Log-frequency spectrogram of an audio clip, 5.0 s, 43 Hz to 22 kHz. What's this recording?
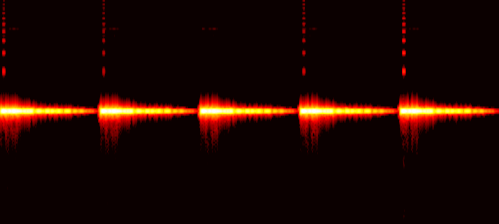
Radar, Something Detected, 05 Sec
Radar, Something Detected...
If you enjoyed the sound, please STAR, COMMENT, SPREAD THE WORD!🗣 It really helps!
